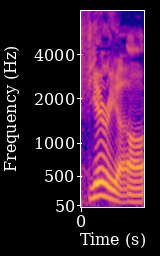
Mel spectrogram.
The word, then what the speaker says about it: Furia: I pronounce um Furia it's Furia it is Furia f uh Esports he obviously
